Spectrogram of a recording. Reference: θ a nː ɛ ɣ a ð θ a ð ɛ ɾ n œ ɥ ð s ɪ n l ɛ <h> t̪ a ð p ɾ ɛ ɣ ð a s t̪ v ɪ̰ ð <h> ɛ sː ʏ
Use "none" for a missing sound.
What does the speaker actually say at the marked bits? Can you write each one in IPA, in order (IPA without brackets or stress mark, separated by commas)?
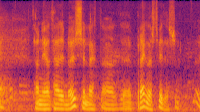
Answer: x, θ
